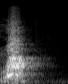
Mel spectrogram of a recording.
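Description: A dog gives a single loud, sharp bark, a short burst that quickly fades into silence. No one speaks.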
